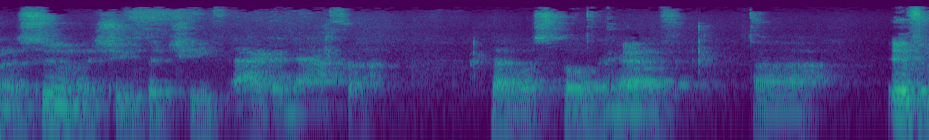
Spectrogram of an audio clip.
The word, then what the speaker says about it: Aganatha: Aganatha. That's actually how it's pronounced. That's right. There's certain guttural terms that just don't come across in common as well as they do in Dwarvish.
